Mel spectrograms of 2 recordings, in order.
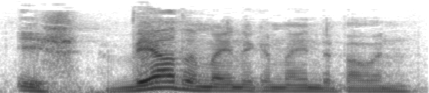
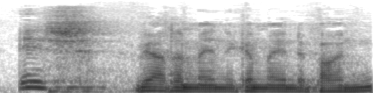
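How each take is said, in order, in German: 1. Die Betonung liegt auf dem Wort „werde“. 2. Die Betonung liegt auf dem Wort „Ich“. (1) "Und dann ist diese gewaltige Verheißung dabei" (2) "Niemand sonst"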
